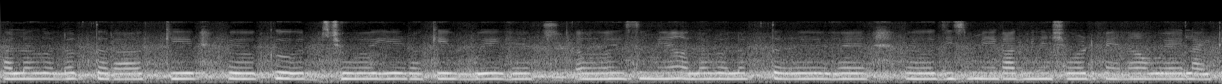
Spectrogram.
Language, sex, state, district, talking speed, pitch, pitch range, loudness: Hindi, female, Uttar Pradesh, Etah, 130 wpm, 260 Hz, 255-265 Hz, -12 LUFS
